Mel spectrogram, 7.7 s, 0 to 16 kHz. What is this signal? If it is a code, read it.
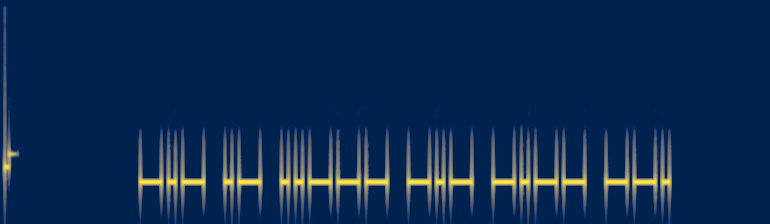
Morse code, heard as a keyed tone, about 17 wpm, 700 Hz. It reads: KA2KYG
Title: USA Call Signs 17wpm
